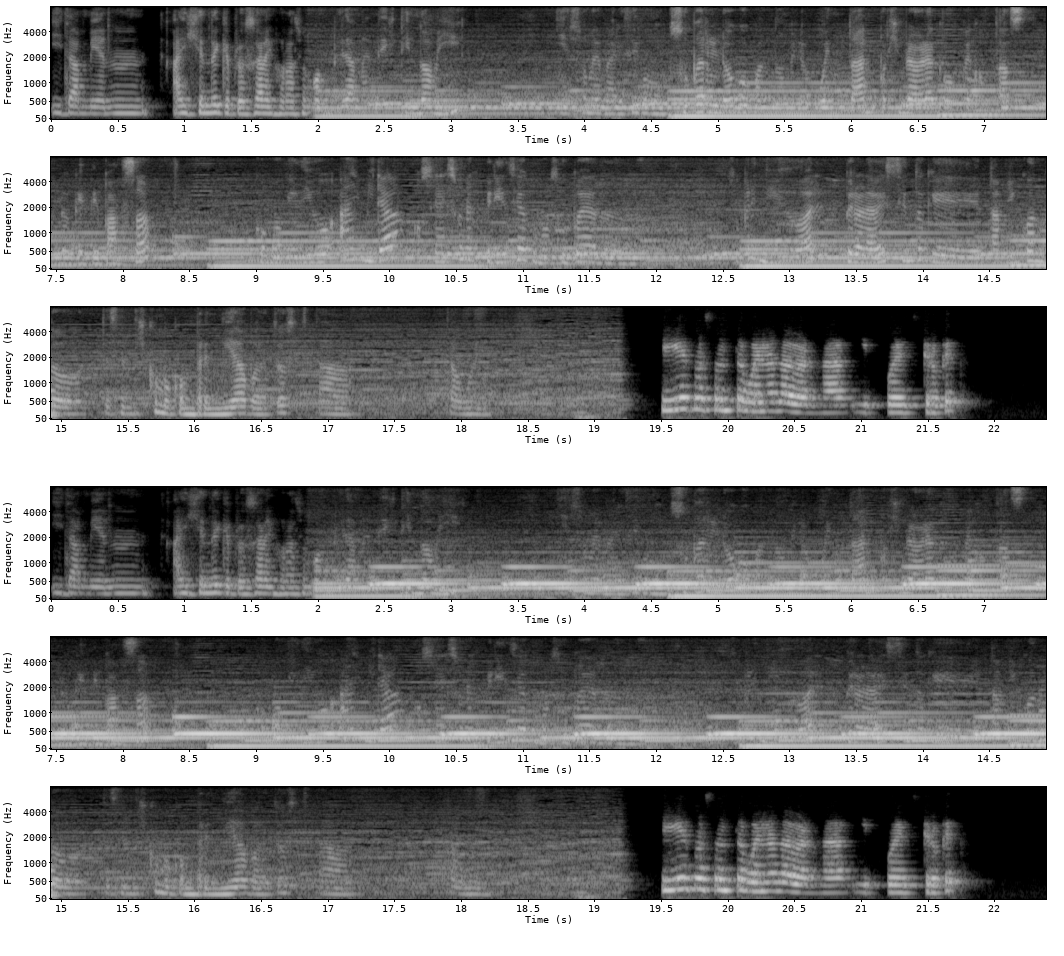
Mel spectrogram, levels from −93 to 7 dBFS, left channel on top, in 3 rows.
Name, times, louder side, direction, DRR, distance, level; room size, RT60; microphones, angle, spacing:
voice 1, 0.0-3.1 3.8-8.2 9.0-11.9 12.6-17.3 17.9-18.3, left 4 dB, 80° left, 0.4 m, -28 dB
sound 1, 1.9-19.2, left 3 dB, 60° left, 0.9 m, -37 dB
sound 2, 2.0-15.0, right 6 dB, 65° right, 0.7 m, -18 dB
voice 2, 19.5-21.8, equal, 20° left, 0.5 m, -22 dB
2.1 x 2.1 x 2.9 m
head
